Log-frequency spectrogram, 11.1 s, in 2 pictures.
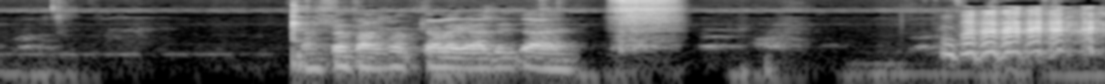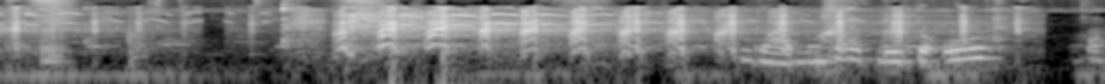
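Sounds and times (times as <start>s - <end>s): high-pitched giggles: 4.7s - 10.7s.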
